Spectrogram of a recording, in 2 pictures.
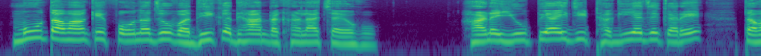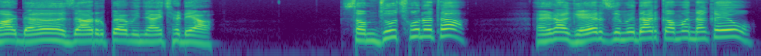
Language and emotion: Sindhi, angry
